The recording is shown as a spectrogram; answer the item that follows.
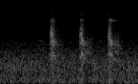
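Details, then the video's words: Red-bellied woodpecker calling while eating seeds: three short, harsh, squawky notes about a third of a second apart over a steady hiss of background noise. "Red-bellied woodpecker call loud sound, and eating seeds"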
